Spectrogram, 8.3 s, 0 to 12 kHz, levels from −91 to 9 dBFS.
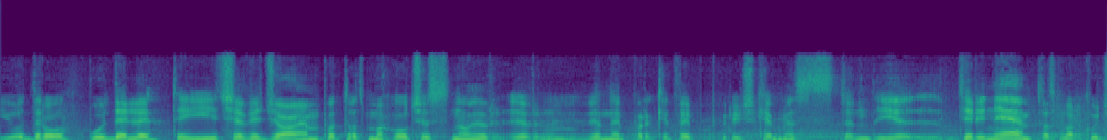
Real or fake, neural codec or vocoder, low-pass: fake; codec, 16 kHz, 0.8 kbps, ZipCodec; 7.2 kHz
